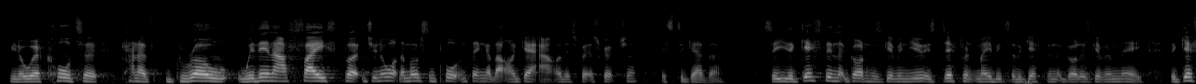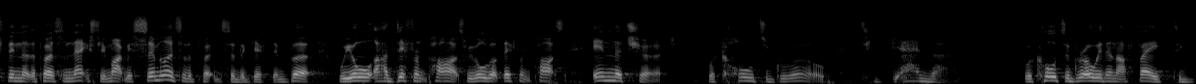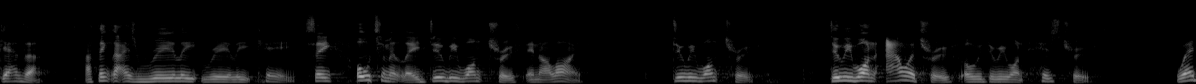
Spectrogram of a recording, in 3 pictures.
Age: 20-39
